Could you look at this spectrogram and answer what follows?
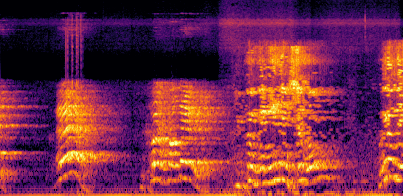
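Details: Sleep-talking recorded in a French sleep study, with sleepers wearing sensors and being filmed. A sleeping man talks in loud, emotional, partly vulgar bursts of speech, typical of somniloquy.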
